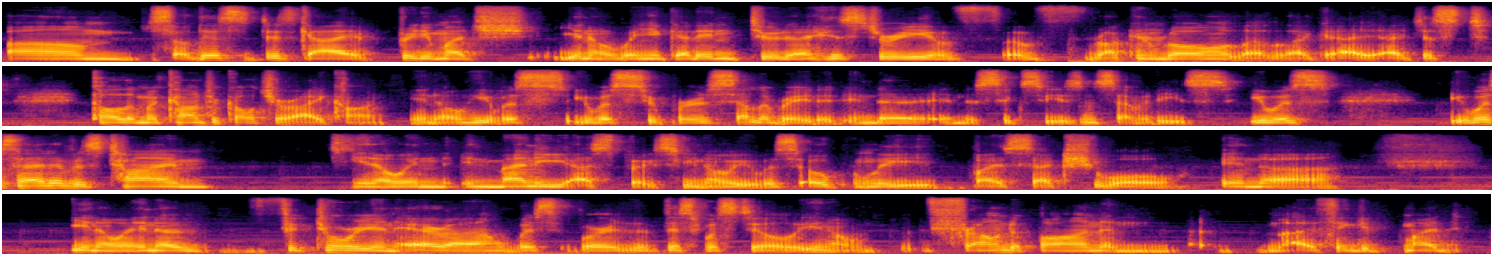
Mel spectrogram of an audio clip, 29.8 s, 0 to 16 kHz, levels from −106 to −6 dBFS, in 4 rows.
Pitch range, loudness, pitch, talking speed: 105-115 Hz, -19 LUFS, 110 Hz, 175 wpm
